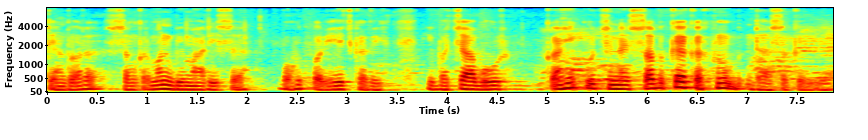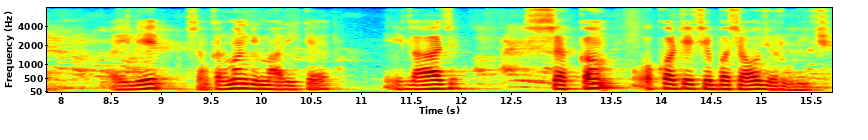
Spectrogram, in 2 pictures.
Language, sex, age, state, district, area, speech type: Maithili, male, 60+, Bihar, Saharsa, urban, spontaneous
